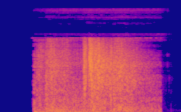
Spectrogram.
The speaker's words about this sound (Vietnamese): Sau đó là từng hồi tiếng nổ nặng nề vang lên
